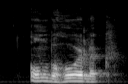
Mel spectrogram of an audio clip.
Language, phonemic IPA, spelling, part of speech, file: Dutch, /ˌɔmbəˈhorlək/, onbehoorlijk, adjective, Nl-onbehoorlijk.ogg
- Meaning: unfitting, improper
